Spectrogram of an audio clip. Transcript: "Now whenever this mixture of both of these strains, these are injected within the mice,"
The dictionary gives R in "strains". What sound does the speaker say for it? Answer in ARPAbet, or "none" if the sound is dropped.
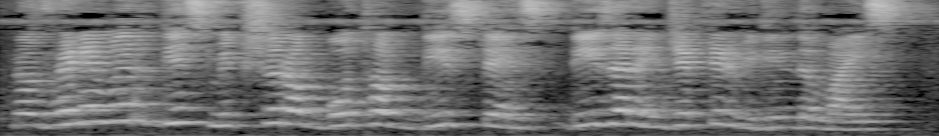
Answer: none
